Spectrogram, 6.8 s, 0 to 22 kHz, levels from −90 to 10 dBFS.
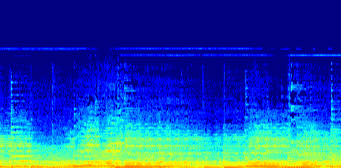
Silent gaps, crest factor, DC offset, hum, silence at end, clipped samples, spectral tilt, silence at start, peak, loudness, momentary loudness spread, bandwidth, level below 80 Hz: none; 14 dB; under 0.1%; none; 0 s; under 0.1%; -7.5 dB/octave; 0 s; -4 dBFS; -17 LUFS; 6 LU; 8.6 kHz; -38 dBFS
